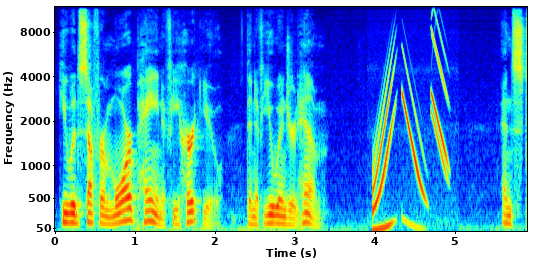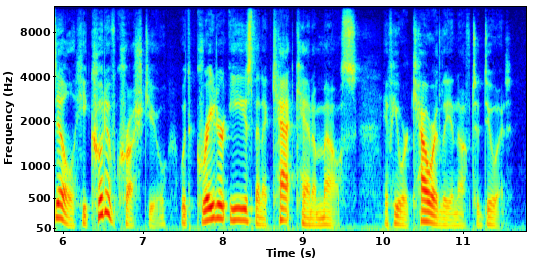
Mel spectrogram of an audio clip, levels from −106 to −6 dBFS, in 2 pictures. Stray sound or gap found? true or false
true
